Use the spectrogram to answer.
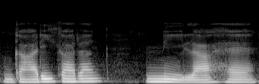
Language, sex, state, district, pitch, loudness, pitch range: Hindi, male, Bihar, Patna, 120 Hz, -12 LUFS, 115-135 Hz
